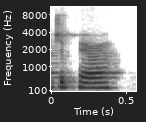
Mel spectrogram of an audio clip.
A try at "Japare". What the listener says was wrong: It's Japare, long A on the end.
